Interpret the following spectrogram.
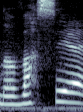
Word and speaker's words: Lavoisier: But I think I need to pronounce it like this. It's French. Antoine Lavoisier.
